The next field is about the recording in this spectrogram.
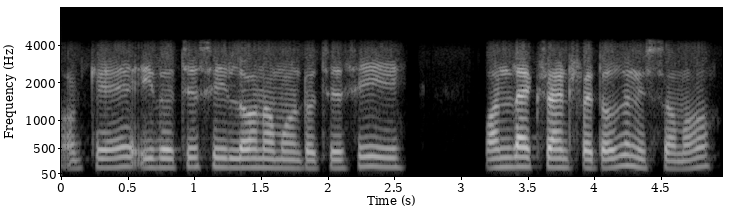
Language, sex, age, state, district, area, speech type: Telugu, male, 18-30, Andhra Pradesh, Annamaya, rural, conversation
